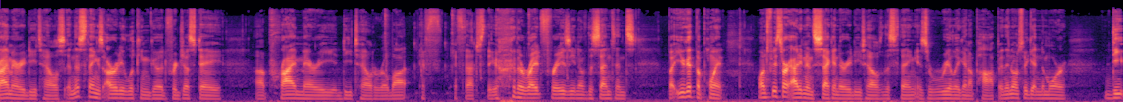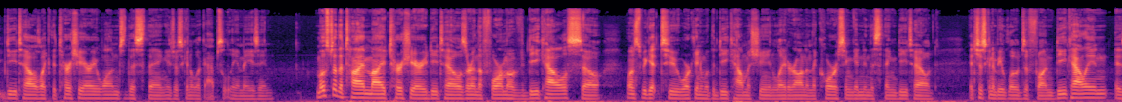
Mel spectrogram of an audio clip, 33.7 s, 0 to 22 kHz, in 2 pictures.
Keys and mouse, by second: 1.0-4.1 middle drag, 5.9 shift+middle drag, 6.4 middle click, 6.9 shift+middle drag, 7.3 middle click, 8.0-8.4 shift+middle drag, 9.5-10.3 middle drag, 20.2-32.8 middle drag.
